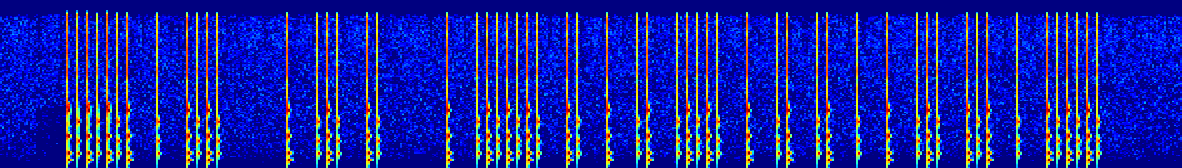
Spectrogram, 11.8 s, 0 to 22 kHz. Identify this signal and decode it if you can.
Morse code, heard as a telegraph sounder, machine-sent, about 12 wpm. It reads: VI NE BEZONAS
